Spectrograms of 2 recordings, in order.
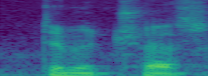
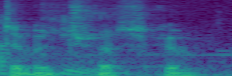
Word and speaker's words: Dimitrescu: Dimitrescu, that's how you pronounce it, not Dimitrescu.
